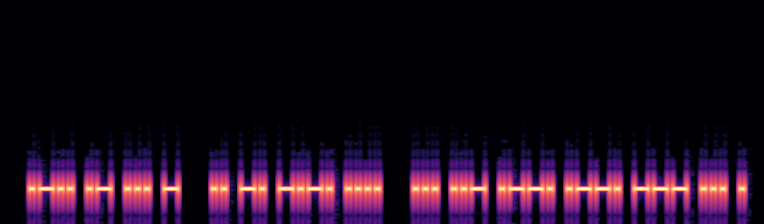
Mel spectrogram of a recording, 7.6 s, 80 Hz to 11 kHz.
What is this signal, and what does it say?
Morse code, heard as a keyed tone, about 25 wpm, 500 Hz. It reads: LAST INCH SUPPOSE
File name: 632 words / 632 Words 25WPM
